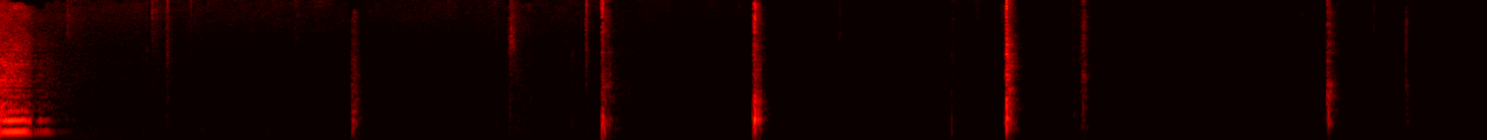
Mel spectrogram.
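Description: Playing cards tap and slap softly as they are shuffled.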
